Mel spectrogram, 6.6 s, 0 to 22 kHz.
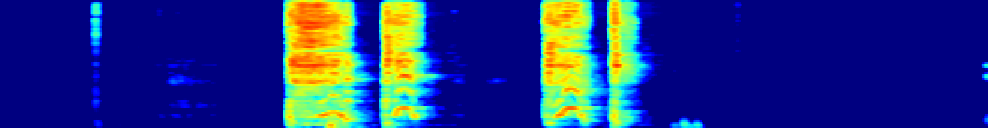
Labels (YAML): expert_labels:
- quality: ok
  cough_type: dry
  dyspnea: false
  wheezing: false
  stridor: false
  choking: false
  congestion: false
  nothing: false
  diagnosis: COVID-19
  severity: mild
age: 64
gender: female
respiratory_condition: true
fever_muscle_pain: true
status: symptomatic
